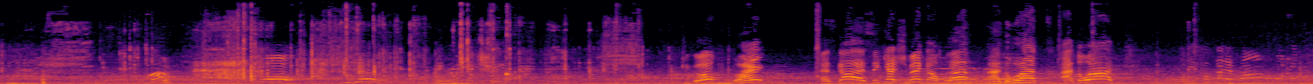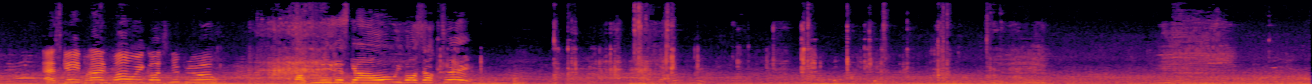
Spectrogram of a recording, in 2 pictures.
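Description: Scattered sharp metal clicks and clanks of climbing gear on a via ferrata's steel rungs and cable, with two longer stretches of a warbling sound that slides quickly up and down in pitch, the loudest thing heard.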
